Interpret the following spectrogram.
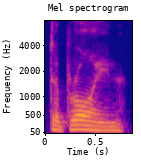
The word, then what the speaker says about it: De Bruijn: for Victor's cultural education, I am 99% certain that De Bruijn is pronounced De Bruijn, like that. He was Bruijn. Dutch. De Bruijn. I don't know. Somebody should say it with not a British accent.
